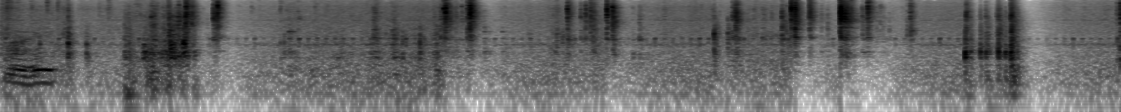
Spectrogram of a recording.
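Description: A plastic tool clatters as it is picked up and set down.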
